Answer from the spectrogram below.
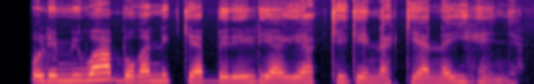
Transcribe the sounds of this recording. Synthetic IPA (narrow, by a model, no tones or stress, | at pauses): oɾemiwabɔɣanekeabɛɾeɾeaɣeakeɣenakeanaiɦɛɲa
